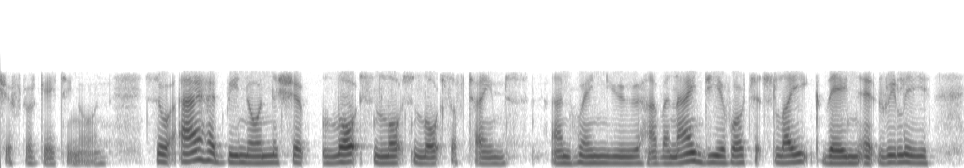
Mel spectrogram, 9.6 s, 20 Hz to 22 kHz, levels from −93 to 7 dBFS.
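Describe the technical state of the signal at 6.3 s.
At 6.3 s the speech comes through intact, with nothing audible beyond the narrow band of the telephone line it was carried over.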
